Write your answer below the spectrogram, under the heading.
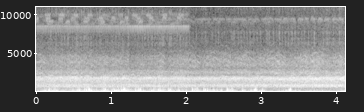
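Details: Flocks of wild geese landing at Cameron Prairie National Wildlife Refuge in Cameron Parish, Louisiana; dense overlapping honking from many birds, rapid and continuous, low nasal calls layered into a steady chorus with a constant background hiss.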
